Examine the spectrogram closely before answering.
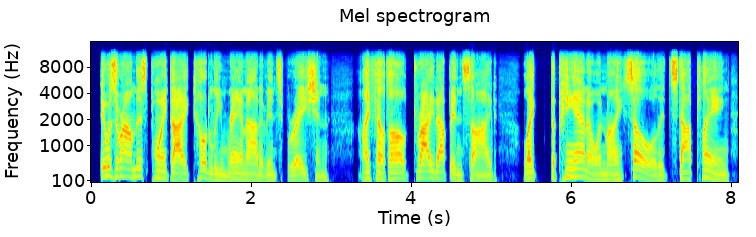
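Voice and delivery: low, drained lament; mock despondent. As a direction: confess it low, as if dried up inside. Recalls losing all musical inspiration.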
